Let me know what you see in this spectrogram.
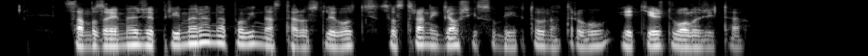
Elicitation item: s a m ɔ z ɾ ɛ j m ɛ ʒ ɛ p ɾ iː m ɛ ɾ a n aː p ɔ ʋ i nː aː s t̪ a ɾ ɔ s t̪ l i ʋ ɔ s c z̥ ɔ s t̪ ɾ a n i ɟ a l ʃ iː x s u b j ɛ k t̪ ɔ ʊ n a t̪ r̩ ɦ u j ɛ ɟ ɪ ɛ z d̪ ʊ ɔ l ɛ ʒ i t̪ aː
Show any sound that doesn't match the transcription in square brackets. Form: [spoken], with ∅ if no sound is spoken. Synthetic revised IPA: s a m ɔ z ɾ ɛ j m ɛ ʒ ɛ p ɾ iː m ɛ ɾ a n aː p ɔ ʋ i nː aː s t̪ a ɾ ɔ s t̪ l i ʋ ɔ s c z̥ ɔ s t̪ ɾ a n i ɟ a l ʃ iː x s u b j ɛ k t̪ ɔ ʊ n a t̪ r̩ ɦ u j ɛ [c] ɪ ɛ [ʒ] d̪ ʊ ɔ l ɛ ʒ i t̪ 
